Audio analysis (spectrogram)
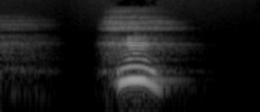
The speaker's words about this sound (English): I need to hook this up so I can push the button when I need to yawn.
